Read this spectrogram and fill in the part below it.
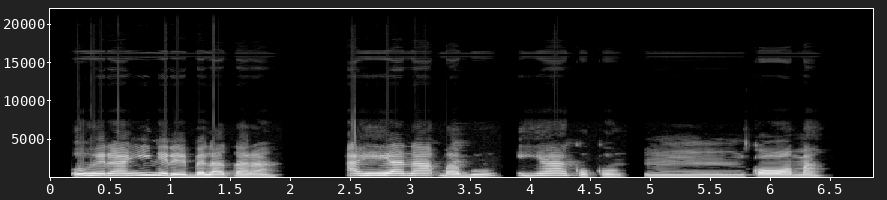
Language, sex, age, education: Igbo, female, 15-29, tertiary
